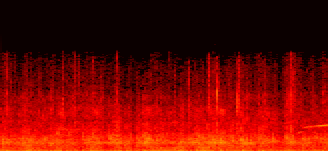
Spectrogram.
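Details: Ducks kept on a farm, a crowd quacking steadily with no pause. A brief high whistle rises near the end.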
